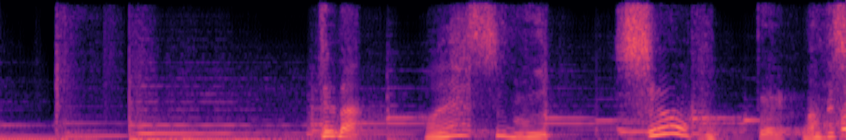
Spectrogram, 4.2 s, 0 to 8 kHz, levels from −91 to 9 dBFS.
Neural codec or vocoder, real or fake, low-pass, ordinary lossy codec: codec, 16 kHz, 1 kbps, X-Codec, HuBERT features, trained on general audio; fake; none; none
